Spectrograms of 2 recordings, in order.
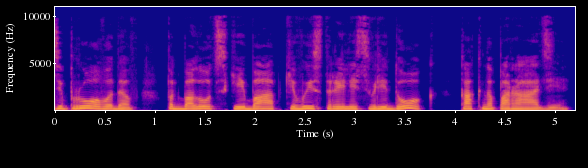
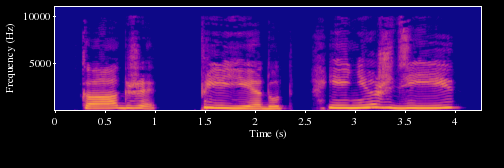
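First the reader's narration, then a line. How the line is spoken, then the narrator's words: Drawled in chorus. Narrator (Russian): Хором протянули сестры Кулик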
